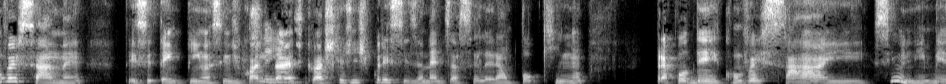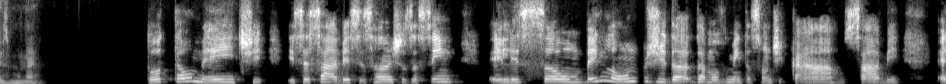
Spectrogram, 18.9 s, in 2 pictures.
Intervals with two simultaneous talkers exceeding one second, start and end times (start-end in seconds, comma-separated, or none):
none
